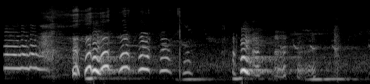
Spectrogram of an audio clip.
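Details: Siamang at Dortmund Zoo, a captive gibbon: a quick run of loud, arched, ringing whoops, each rising then falling, about five in a second, with low humming tones underneath and a second burst of whoops near the end.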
